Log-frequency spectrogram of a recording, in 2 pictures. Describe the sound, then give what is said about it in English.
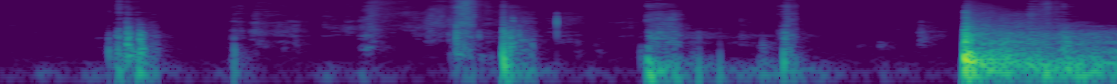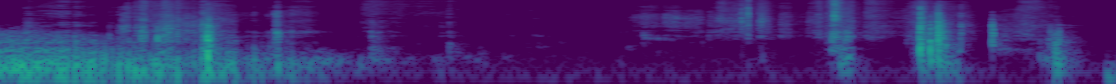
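Fireworks go off: scattered sharp pops and cracks, then one loud boom midway that rumbles away over about two seconds, followed by a few more faint bangs. No one speaks. “Yeah, if y'all are hearing loud booms, it's not a war here. It's not a war zone. It's a fireworks zone.”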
